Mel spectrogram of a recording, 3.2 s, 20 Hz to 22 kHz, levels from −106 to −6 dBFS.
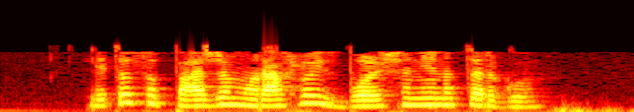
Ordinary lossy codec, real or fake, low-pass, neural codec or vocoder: AAC, 16 kbps; real; 7.2 kHz; none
